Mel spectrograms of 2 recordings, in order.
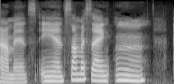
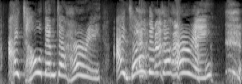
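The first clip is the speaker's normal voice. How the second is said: much higher, whiny imitation of her crying; mock crying wife. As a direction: mimic a tearful new mother. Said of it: "like, crying".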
